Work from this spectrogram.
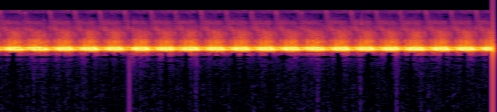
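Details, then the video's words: Crickets chirping through a peaceful summer night in a farm meadow under the full moon, a piercing, rhythmic trill pulsing about four times per second, briefly cut once, with no other sound. "Cricket chirping sounds for sleeping"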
